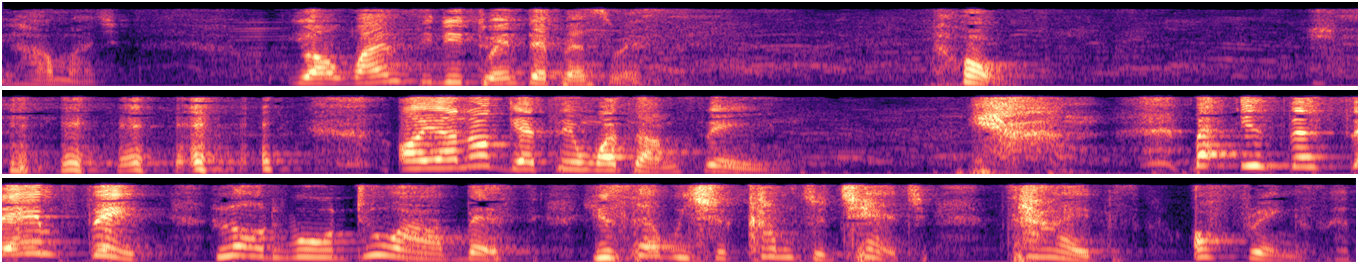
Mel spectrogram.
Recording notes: Preached At The First Love Center, Ayeduase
